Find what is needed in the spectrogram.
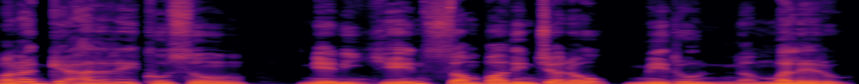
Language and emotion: Telugu, surprised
